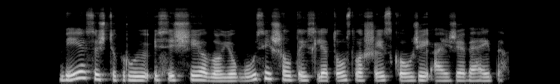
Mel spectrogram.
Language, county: Lithuanian, Šiauliai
